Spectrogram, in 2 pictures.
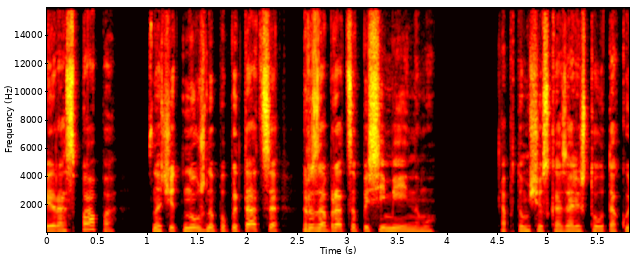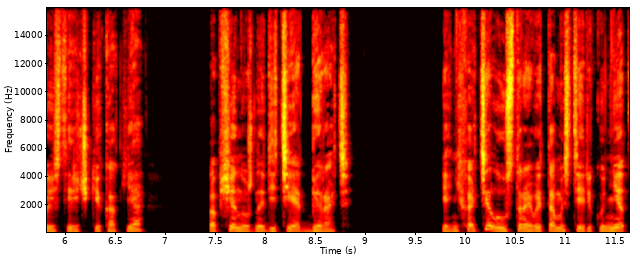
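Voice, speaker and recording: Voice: medium pitch, no echo, lightly acted. A reader voicing a desperate young mother in an audiobook, close and dry. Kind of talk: audiobook character reading.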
